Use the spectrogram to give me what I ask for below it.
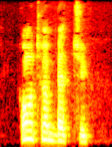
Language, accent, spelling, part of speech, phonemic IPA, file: French, Canada, contrebattues, verb, /kɔ̃.tʁə.ba.ty/, LL-Q150 (fra)-contrebattues.wav
- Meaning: feminine plural of contrebattu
